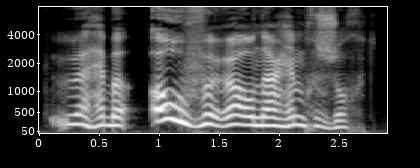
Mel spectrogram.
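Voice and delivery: slow, sniffly high plea; dad sniffling as he comes home. A narrator's reading. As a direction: sniff through the words, a touch of tears. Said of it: "snifte pap".

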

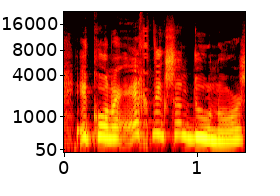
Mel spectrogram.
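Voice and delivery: high, loud plea of innocence; protesting child. A narrator's reading. Jeroen defends himself to mama, high protesting voice.

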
